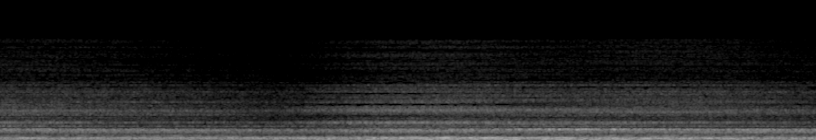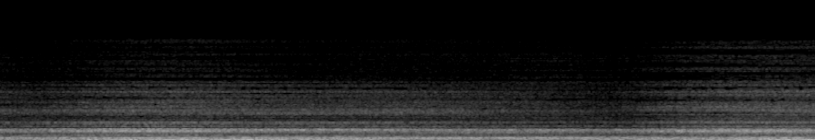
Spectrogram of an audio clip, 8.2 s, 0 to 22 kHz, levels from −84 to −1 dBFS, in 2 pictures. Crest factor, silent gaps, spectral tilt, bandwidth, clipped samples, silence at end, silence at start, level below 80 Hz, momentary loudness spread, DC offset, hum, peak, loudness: 16 dB; none; -5.5 dB/octave; 16 kHz; under 0.1%; 0 s; 0 s; -36 dBFS; 8 LU; under 0.1%; none; -16 dBFS; -35 LUFS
